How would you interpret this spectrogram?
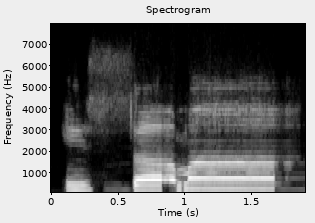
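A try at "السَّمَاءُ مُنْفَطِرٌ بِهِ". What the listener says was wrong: bukan is. kalau disambung ya sibanis. Bukan is, nis ya. Kalau ya, disambung, kalau enggak disambung tetap asama. As-sama'u mufattirum bih.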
